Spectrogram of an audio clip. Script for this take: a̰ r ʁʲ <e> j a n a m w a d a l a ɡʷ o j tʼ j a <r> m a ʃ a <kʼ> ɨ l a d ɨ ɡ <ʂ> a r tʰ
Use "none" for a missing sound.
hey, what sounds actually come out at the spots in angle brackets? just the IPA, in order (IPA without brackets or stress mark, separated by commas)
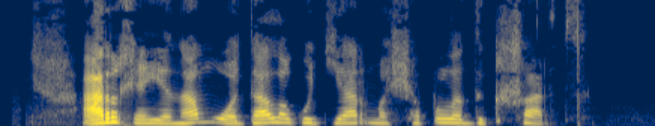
a, r, pʼ, ʂ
